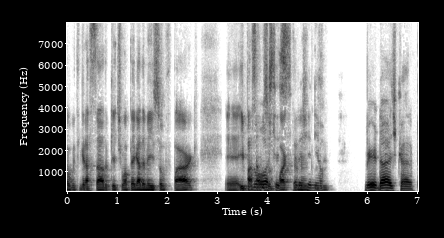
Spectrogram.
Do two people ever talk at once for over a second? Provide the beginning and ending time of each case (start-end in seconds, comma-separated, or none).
3.6-5.2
